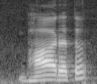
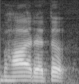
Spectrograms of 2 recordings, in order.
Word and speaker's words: भारत: वही लिखा जाता है उदाहरण समझते हैं भारत इस शब्द से देखिए हम बोल रहे हैं भारत तो इसमें भ आ र अ त अ यह ध्वनियां है लेकिन सामान्य रूप से जब हम बोलते हैं तो अक्सर भारत कह देते हैं भारत कहने से त में जो अ है साउंड वह हट जाता है इसे संस्कृत में दोष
